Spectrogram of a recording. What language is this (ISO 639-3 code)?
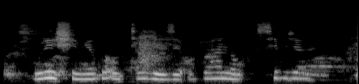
kin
